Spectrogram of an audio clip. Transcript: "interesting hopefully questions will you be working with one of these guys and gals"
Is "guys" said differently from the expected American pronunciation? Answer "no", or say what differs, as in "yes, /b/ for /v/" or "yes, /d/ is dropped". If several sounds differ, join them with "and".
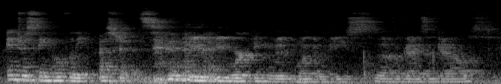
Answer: no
